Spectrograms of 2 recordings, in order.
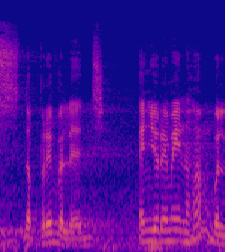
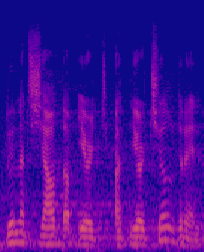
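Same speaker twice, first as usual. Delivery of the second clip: usual speaking voice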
